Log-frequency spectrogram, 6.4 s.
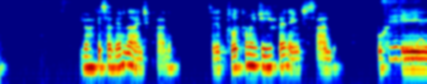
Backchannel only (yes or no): yes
